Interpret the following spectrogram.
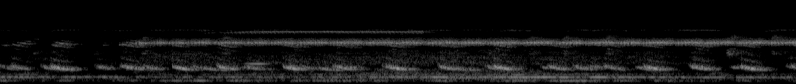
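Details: Lakeside frogs at night give short, bouncy mid-pitched notes, sparser and irregular, set against a continuous high insect whine and a faint low hum.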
